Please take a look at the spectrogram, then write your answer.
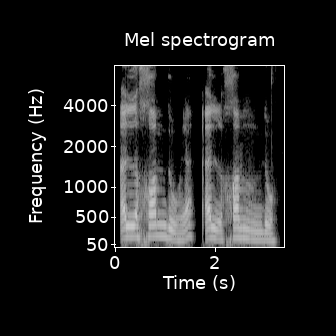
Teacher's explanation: Ini banyak yang membaca huruf ha seperti huruf kha. Karena makhrajnya huruf kha berada di tenggorokan atas ya yang dekat dengan makhraj daripada huruf ha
